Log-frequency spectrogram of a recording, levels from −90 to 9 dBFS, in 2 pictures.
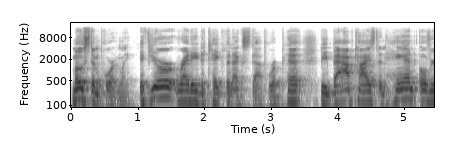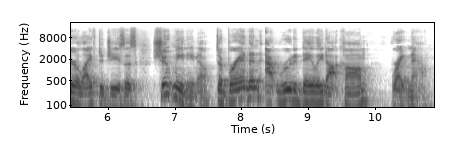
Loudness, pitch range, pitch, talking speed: -24 LUFS, 100-130 Hz, 120 Hz, 165 wpm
